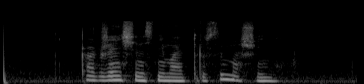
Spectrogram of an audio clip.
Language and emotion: Russian, neutral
